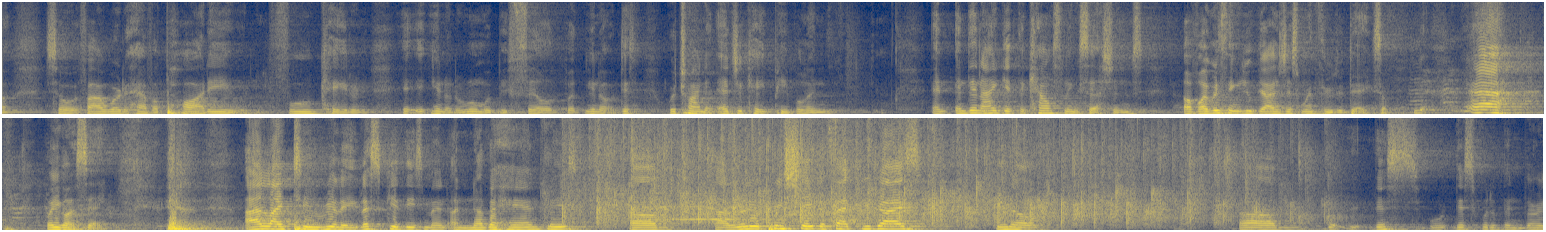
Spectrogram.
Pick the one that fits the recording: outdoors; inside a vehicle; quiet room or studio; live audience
live audience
